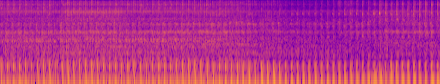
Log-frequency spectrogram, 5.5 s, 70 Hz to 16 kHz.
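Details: Lifan KPX 250 (249cc single, EFI, overhead cam, 6-speed), first start from new, cold, in neutral: quick even thumping at idle with no knocks, ticks or misses; quiet and healthy while warming up.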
